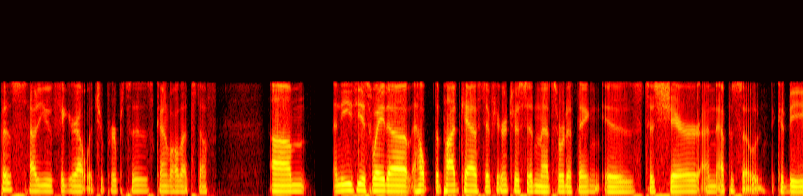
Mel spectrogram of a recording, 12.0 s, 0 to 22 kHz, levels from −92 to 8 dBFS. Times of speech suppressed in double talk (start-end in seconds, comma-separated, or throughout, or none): none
